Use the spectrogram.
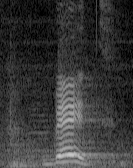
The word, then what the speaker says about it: bathe: pronunciation will be like bathe, bathe. Bath, bathe. As a verb, its pronunciation will be bathe.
